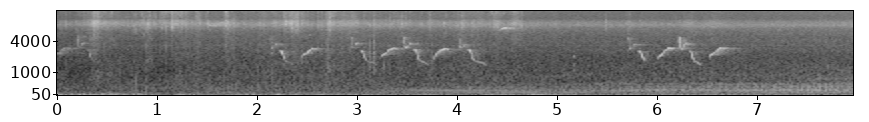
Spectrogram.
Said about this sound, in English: Okay, I love the sound clip because you've got the chickens in the floor right up front. I was like, okay, that's a chicken. And then, buddy, that's a cardinal. And then you hear like the cars in the background, right?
